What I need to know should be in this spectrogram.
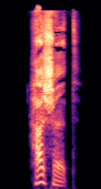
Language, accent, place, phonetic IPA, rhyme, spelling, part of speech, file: German, Germany, Berlin, [ˈhaʃət], -aʃət, haschet, verb, De-haschet.ogg
- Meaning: second-person plural subjunctive I of haschen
